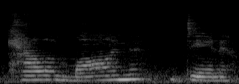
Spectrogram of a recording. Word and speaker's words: calamondin: Let me get the correct pronunciation. Calamondin plant.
